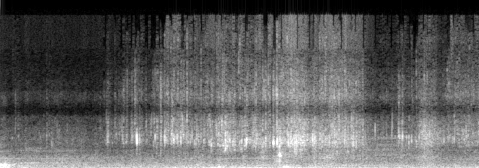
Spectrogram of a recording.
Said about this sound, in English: So we're just going to rinse, just a little light rinse, get most of these suds out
